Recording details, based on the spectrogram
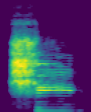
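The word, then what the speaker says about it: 吃: Now, here, the first picture show us the verb chi.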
